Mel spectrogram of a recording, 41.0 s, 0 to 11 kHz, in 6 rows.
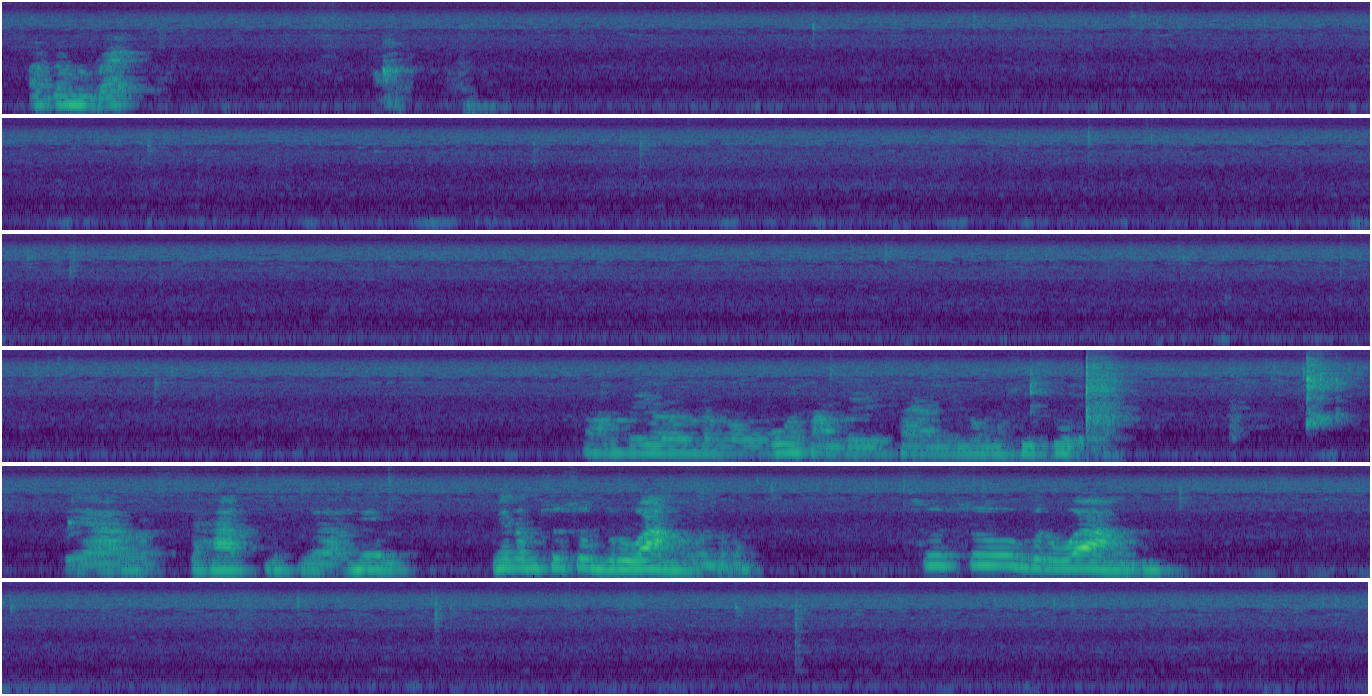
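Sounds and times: food sizzling in a wok: 0:00.0 - 0:41.0
faint oil pops: 0:25.6 - 0:27.3.

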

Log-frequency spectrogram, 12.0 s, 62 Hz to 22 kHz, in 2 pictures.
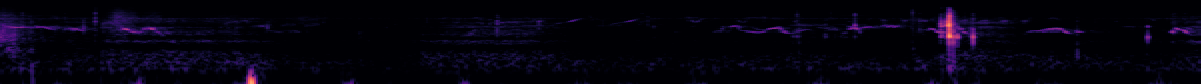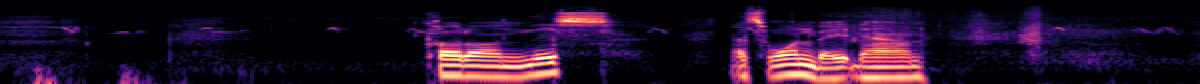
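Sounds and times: small bird chirps: 0:00.0 - 0:01.7, 0:02.3 - 0:09.6.

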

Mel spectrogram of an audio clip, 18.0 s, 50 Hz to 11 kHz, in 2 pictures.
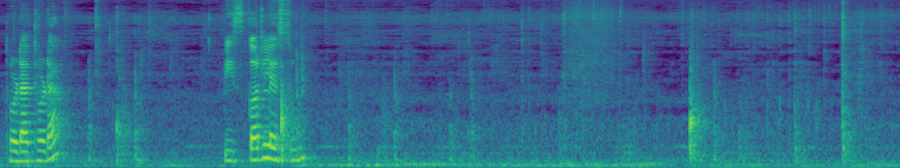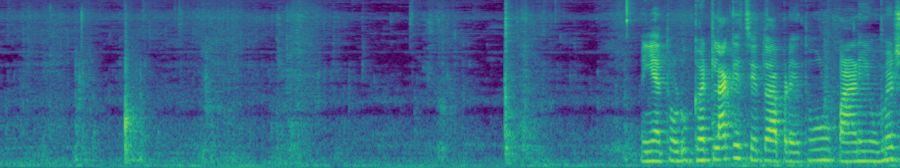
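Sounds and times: low steady hum: 0:00.0 - 0:18.0
spoon stirring potatoes in gravy: 0:00.8 - 0:18.0
wet squelching: 0:08.4 - 0:15.4.

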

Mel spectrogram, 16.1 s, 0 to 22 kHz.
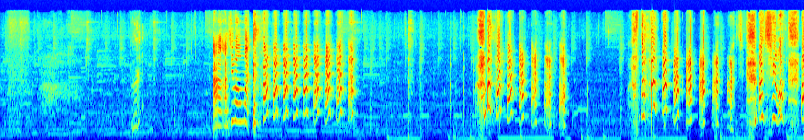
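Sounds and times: soft background music: 0:00.0 - 0:16.0
woman laughing: 0:05.0 - 0:07.2, 0:08.8 - 0:11.4, 0:12.6 - 0:16.0.

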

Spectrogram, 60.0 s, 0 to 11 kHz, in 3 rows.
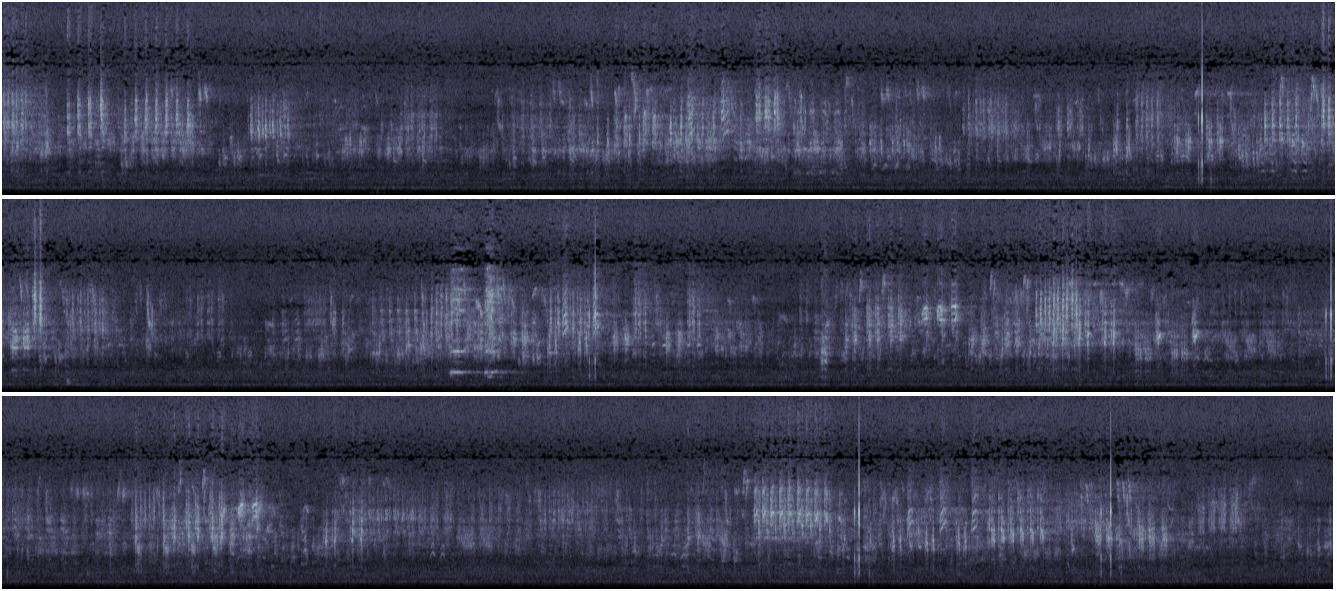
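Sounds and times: faint steady hum: 0:00.0 - 0:59.9
insects and birds chirping: 0:00.0 - 0:59.9.

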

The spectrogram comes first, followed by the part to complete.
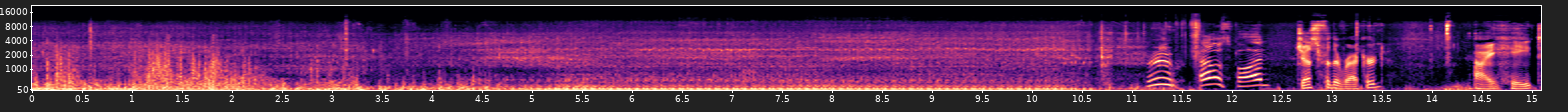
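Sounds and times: second motorcycle idling: 0:00.0 - 0:11.2
motorcycle engine riding and idling: 0:00.0 - 0:11.7.

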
